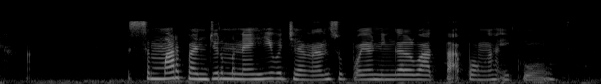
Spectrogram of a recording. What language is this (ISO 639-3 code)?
jav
